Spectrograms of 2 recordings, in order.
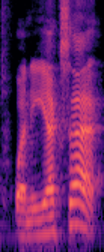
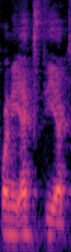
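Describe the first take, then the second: First: The letters are said as ex, ex. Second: The letters are said as ex, dee, ex.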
